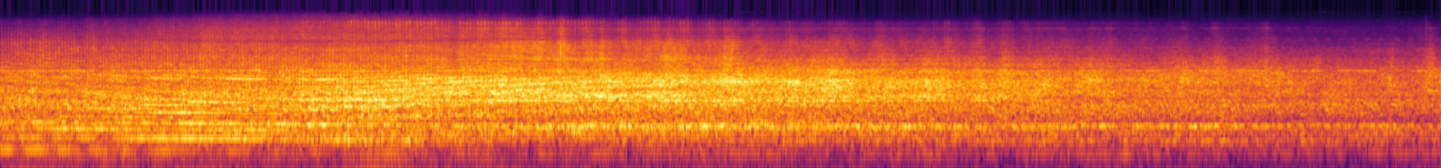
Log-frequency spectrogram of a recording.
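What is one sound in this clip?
Traffic rumbles along a city street.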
